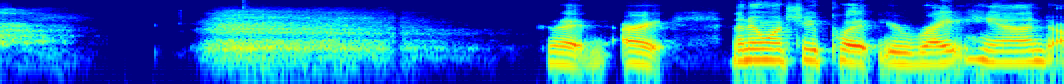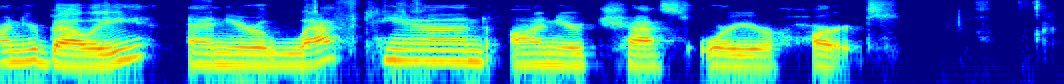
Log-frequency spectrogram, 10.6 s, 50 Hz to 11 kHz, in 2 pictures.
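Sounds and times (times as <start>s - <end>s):
deep breath in through the nose and out through the mouth: 0.0s - 2.4s
speech: 2.7s - 9.8s.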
